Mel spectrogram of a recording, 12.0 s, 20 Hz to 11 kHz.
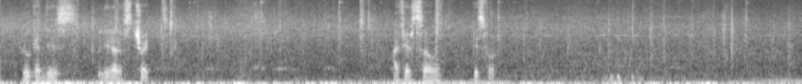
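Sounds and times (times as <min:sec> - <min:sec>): footsteps on stone pavement: 0:00.0 - 0:12.0.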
